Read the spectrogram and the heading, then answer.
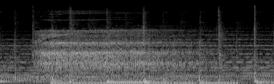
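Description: Deep, loud circular breathing, a continuous airy rush flowing fully in and out with no pause between breaths, over a soft steady musical drone.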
